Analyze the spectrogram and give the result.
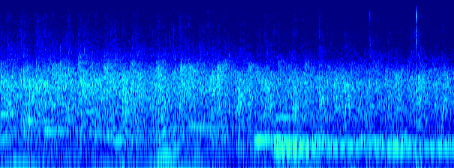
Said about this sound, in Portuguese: Aplauda mais uma vez a ele, glória a Deus por isso.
